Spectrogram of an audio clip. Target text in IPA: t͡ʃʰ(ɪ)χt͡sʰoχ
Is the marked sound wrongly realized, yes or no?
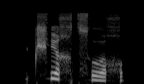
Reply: no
